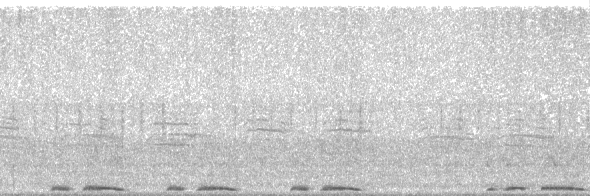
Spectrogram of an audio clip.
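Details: Caged decoy spotted dove used for luring wild doves, taken from its breeding cage only three days earlier and not yet fully fit, cooing in three phrases, each a short note followed by a longer falling coo, over steady low background hiss.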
